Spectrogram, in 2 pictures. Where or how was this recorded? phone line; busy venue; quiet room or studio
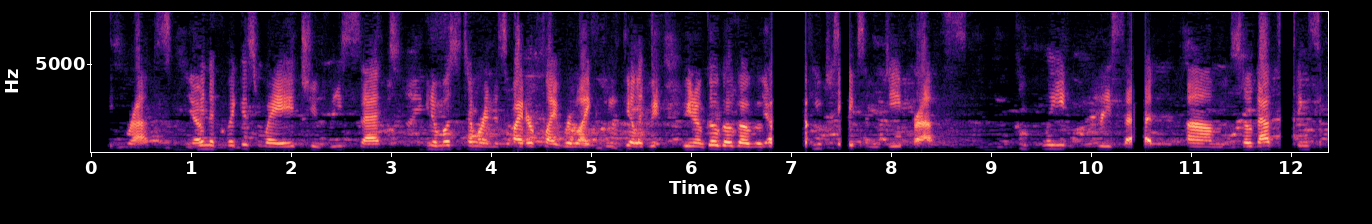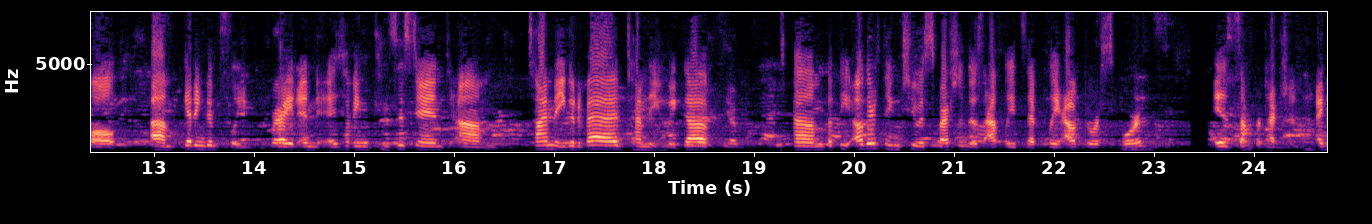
busy venue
